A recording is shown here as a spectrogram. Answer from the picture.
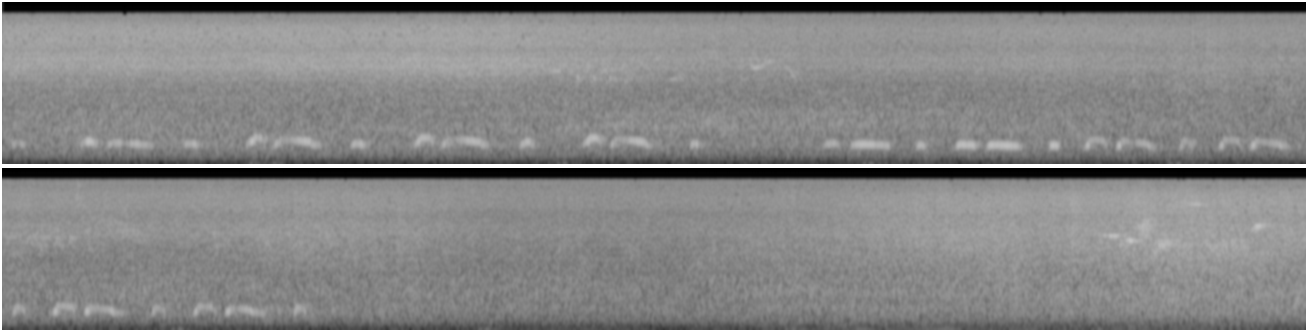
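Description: A bird calling in a quick series of short, low notes, mostly in pairs and threes, for the first sixteen seconds or so, over a steady background hiss. A few faint high chirps come near the end.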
